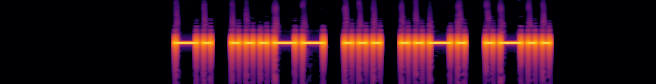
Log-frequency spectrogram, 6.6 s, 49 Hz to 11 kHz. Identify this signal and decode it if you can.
Morse code, heard as a keyed tone, about 17 wpm, 700 Hz. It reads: N3SFL
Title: USA Call Signs - 5 Characters - Repeated 3x - 17wpm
